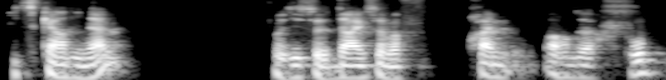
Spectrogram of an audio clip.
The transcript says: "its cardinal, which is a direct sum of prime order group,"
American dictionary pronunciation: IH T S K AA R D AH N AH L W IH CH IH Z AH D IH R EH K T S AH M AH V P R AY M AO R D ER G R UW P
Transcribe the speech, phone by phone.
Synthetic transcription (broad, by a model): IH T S K AA R D AH N AH L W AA S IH S AH D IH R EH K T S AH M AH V P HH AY M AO R D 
